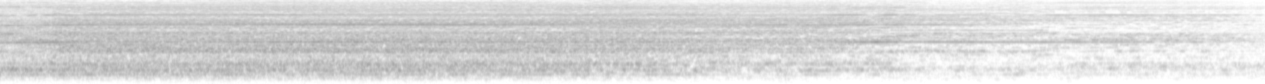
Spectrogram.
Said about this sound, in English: Let me give it one more shot with the heat gun.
